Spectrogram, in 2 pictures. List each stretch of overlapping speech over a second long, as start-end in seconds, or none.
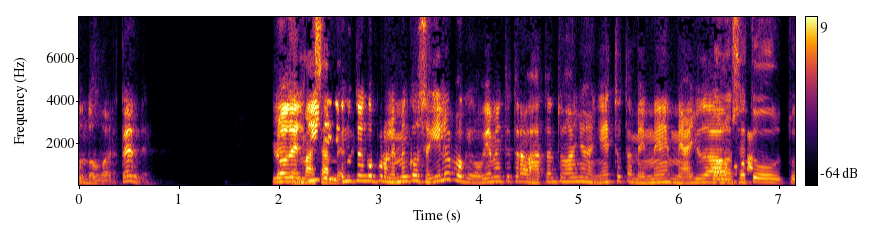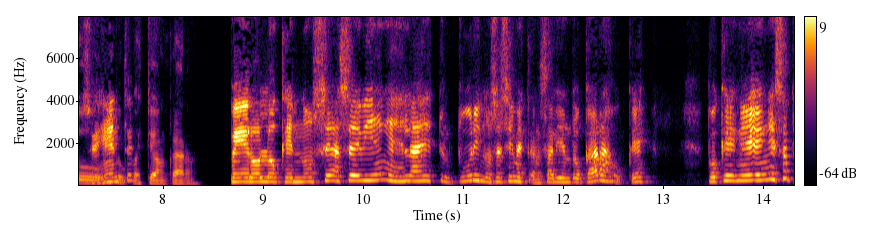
6.2-7.7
